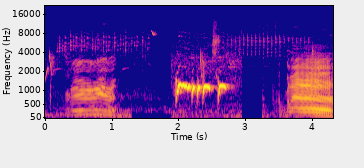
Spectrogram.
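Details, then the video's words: Cows in the morning returning from the field to the barn: two drawn-out, harmonic moos at the start and end, separated by a brief burst of higher, choppy sounds in the middle. "Dozens Funny Cow Sounds in the Morning, Returning from the Field to the Barn, Cow Sounds"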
